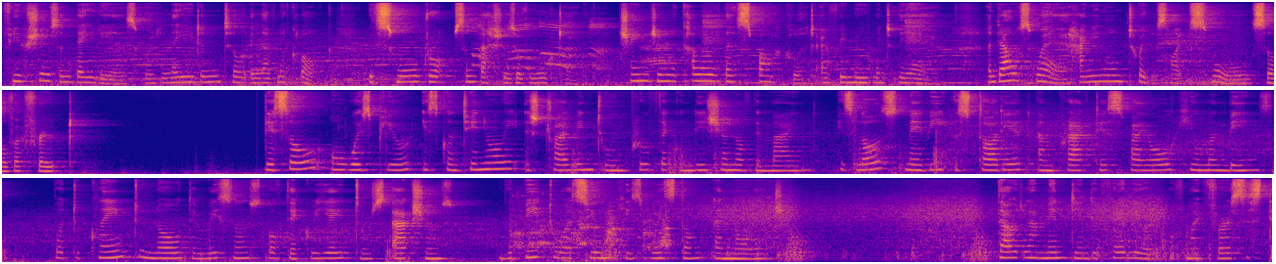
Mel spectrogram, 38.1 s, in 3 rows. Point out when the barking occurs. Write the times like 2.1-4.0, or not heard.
30.5-32.1.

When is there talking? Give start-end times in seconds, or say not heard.
0.0-13.5, 15.2-33.3, 35.4-38.1.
